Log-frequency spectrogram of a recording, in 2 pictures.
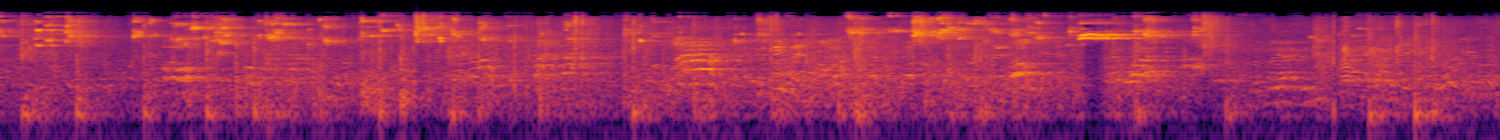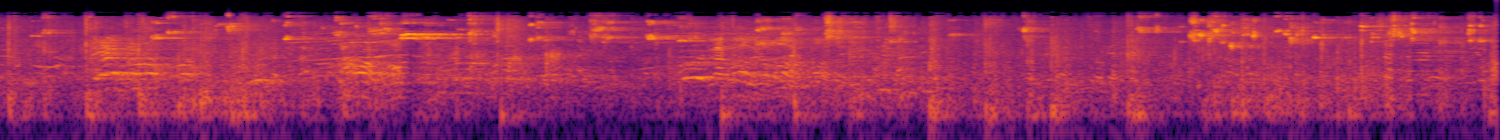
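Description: Live sound of a basketball game in a gym: a ball bouncing repeatedly on the hardwood court, with voices of players and spectators throughout.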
